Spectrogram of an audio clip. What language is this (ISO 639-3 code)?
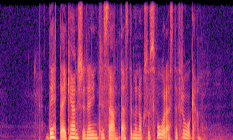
swe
